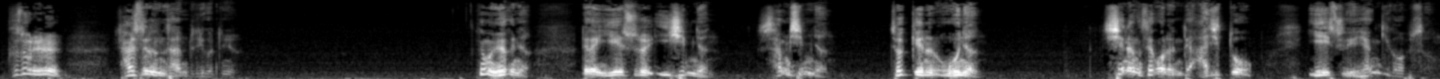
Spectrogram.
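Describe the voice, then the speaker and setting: A man's voice: sits high, very animated, moderate pace, vocal fry, long pauses, slightly rough, no echo. An older man with a Jeolla Korean accent, a pastor preaching a folksy, storytelling sermon with sudden emphatic rises. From Jeolla region, Korea.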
